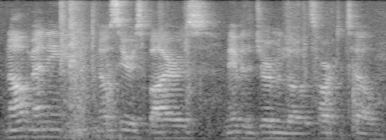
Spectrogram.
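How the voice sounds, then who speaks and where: A man plays a grieving young father who speaks in a calm, measured way with a defensive edge. His mid-range voice comes from a distant mic in a reverberant room with steady background noise, like a stage play taped from the seats. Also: medium pitch, lightly acted. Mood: weary. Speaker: stage actor. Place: theater stage. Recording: echoey room, far-off mic, noisy.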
